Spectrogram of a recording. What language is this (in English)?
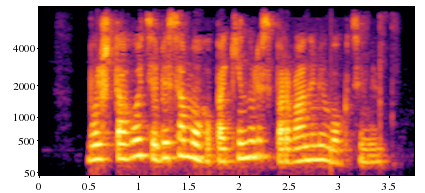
Belarusian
